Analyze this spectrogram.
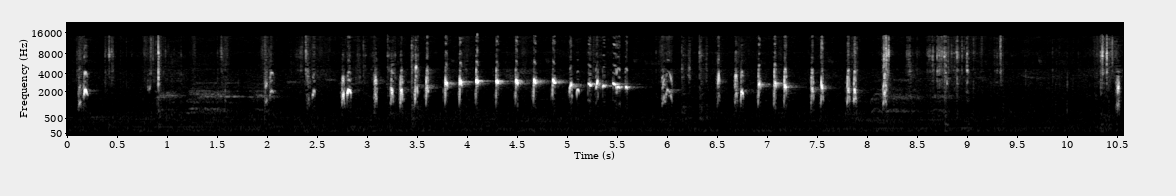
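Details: Rengganis in full ropelan song, said to be noisy and non-stop, used as lure and tutor material: scattered chips build into a rapid, rising run of ringing notes, then break into varied chattering phrases and sharp clicks over a low hum.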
